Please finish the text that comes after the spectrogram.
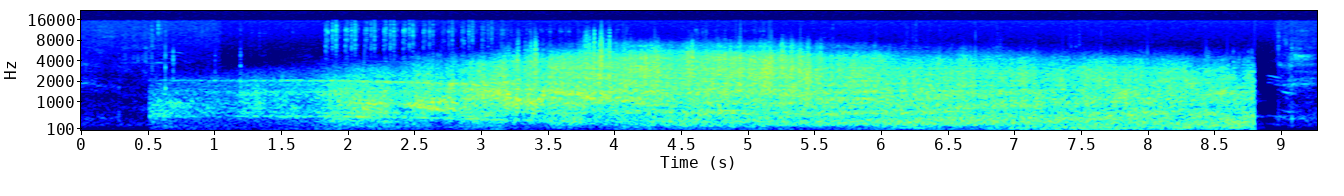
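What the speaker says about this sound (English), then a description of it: "you may have heard the loud roaring sounds of jet engines coming from the air show" Loud, continuous roar of jet aircraft engines at an air show, swelling in and holding steady for several seconds before cutting off abruptly.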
